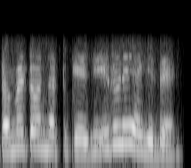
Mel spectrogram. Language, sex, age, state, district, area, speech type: Kannada, female, 30-45, Karnataka, Uttara Kannada, rural, conversation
